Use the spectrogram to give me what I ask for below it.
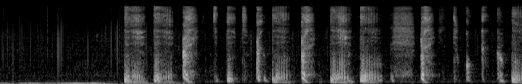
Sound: beat boxing

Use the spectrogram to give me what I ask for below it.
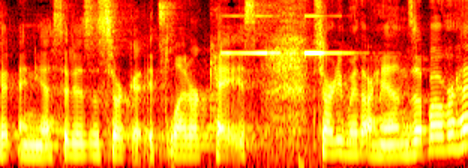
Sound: timer beeps

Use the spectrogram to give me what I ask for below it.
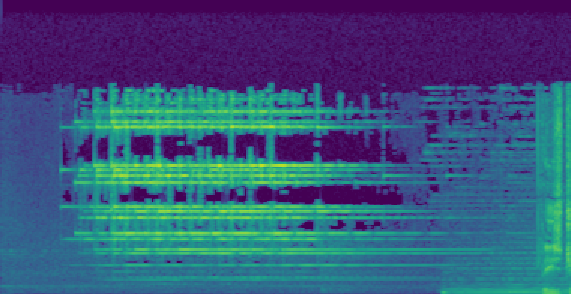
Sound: bells ringing

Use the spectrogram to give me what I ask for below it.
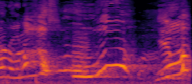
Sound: mocking

